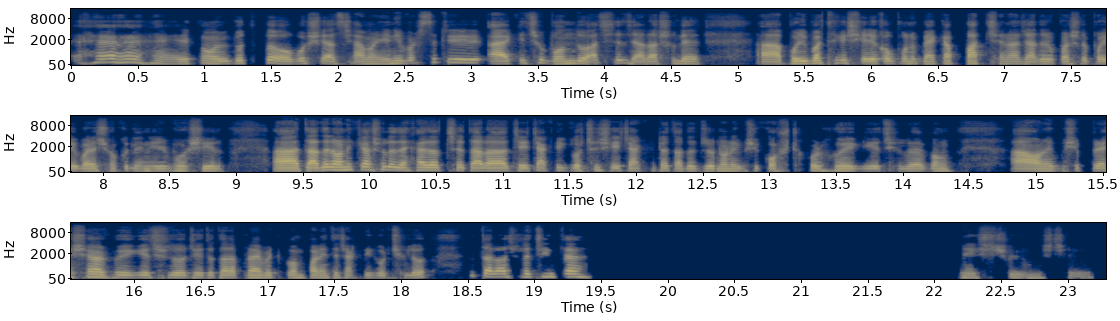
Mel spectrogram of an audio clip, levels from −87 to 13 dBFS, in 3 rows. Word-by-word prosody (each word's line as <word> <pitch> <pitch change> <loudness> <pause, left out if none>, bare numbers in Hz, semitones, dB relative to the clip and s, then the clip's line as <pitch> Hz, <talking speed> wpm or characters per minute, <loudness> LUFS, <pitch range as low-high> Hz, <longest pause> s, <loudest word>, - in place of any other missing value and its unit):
হ্যাঁ, 210 +2 +1
হ্যাঁ, 205 -3 0
হ্যাঁ। 140 -4 -5
এরকম 140 +3 -3
অভিজ্ঞতা 155 +2 -2
তো - - +4
অবশ্যই 155 +1 -2
আছে। 130 -1 -9
আমার 135 0 -1
ইউনিভার্সিটির 175 +8 -2 0.2
আ - - +7 0.2
কিছু 160 +4 -3
বন্ধু 150 +2 +1
আছে - - -9
যারা 130 +1 +2
আসলে 145 0 -2 0.6
আ - - +5 0.2
পরিবার 150 +2 +5
থেকে 170 -1 -2
সেরকম 140 0 +2
কোনো 150 -1 -1
ব্যাকআপ 140 +2 +1
পাচ্ছে 140 0 +1
না, - - 0
যাদের 130 +1 0
উপর 135 - -4
আসলে 140 - -5
পরিবারের 130 0 +2
সকলে 135 +1 -5
নির্ভরশীল। 130 -1 -1 0.4
আ - - +8 0.2
তাদের 155 +4 +7
অনেকে 185 +2 0
আসলে 185 0 0
দেখা 165 +2 +2
যাচ্ছে 165 0 0
তারা 145 0 +6 0.2
যে 145 - +3
চাকরি 145 +2 -2
করছে 145 +1 -1
সেই 145 -2 -2
চাকরিটা 135 +2 -2
তাদের 135 -1 -1
জন্য 135 -1 +1
অনেক 125 0 -2
বেশি 135 - -7
কষ্টকর 130 +3 -2
হয়ে 135 -1 +2
গিয়েছিল 130 0 -5
এবং 135 +2 -2 0.6
আ - - +4
অনেক 135 +2 +2
বেশি 140 - -7
প্রেশার 145 +4 +3
হয়ে 150 -1 0
গিয়েছিল। 145 0 -3
যেহেতু 140 0 -2
তারা 135 -1 +3
প্রাইভেট 140 0 +2
কোম্পানিতে 135 +1 -1
চাকরি 125 +2 -6
করছিল। 135 +1 -6 0.5
তারা 190 -2 +5
আসলে 185 0 -4
চিন্তা 185 0 0 2.9
নিশ্চয়ই, 125 -2 -8
নিশ্চয়ই। 115 +5 -14
140 Hz, 175 wpm, -23 LUFS, 135-155 Hz, 2.9 s, আ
